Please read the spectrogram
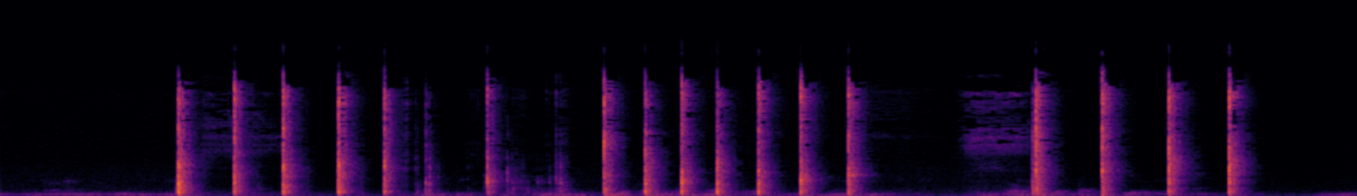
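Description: A hand tapping sharply on a laptop's plastic case, about twenty taps at two to three a second with a short pause around seven seconds in; typical of knocking on a laptop lid to test for a loose connection in a failing display backlight.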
